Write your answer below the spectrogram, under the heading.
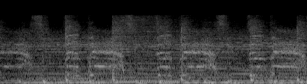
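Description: A male rock vocal screams the same short phrase, "the best", over and over in a tight loop, loud and strained over dense distorted guitars and drums, repeating roughly every half second; a rock song put on a loop on the internet, running almost five minutes.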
